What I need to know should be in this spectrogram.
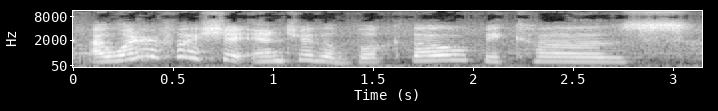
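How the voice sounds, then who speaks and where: This gaming content creator has a high voice with big pitch swings and talks at a normal speed. Her casual commentary on the game wanders, with lots of rephrasing, and the rough recording carries video game music underneath.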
